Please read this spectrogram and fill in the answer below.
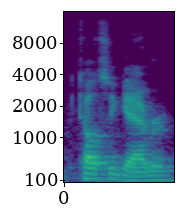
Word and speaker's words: Tulsi Gabbard: Tulsi Gabbard.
